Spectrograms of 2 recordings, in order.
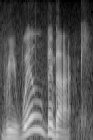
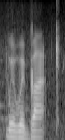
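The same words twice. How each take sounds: First: Slow, with "will" said out in full and punched; stress on WILL. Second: Said in the usual way. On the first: Shown as a demonstration. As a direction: lean hard on "will" and say it slowly. Slower repeat with stress on will.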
